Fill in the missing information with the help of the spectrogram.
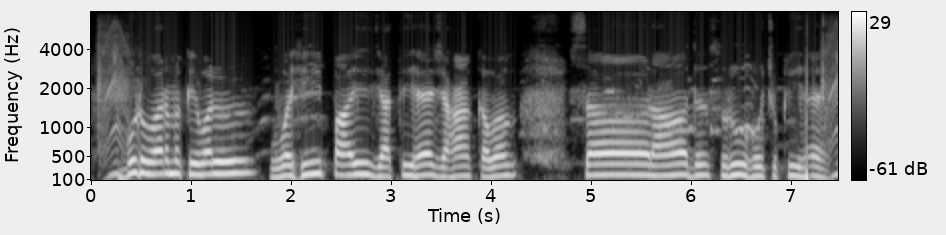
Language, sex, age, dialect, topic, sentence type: Hindi, male, 18-24, Awadhi Bundeli, agriculture, statement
